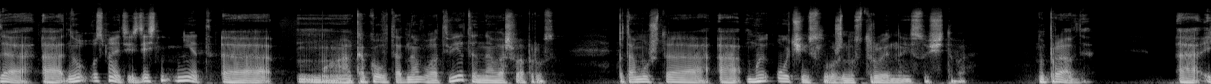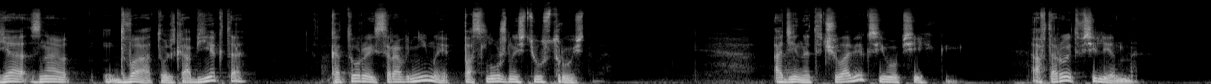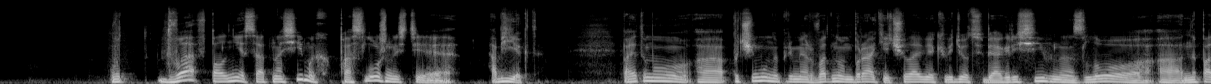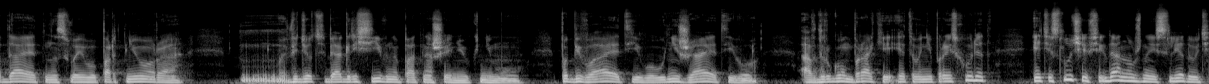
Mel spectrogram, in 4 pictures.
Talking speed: 105 wpm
